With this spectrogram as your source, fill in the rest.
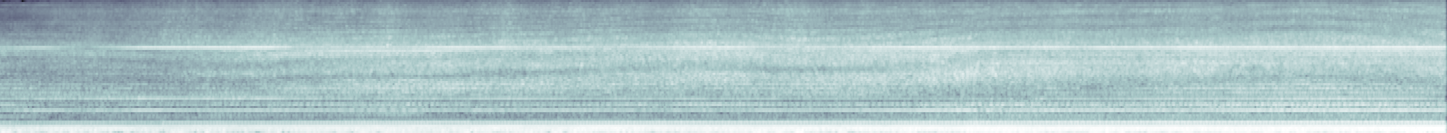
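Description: A model helicopter's rotor and motor whine steadily, growing louder as it comes closer.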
